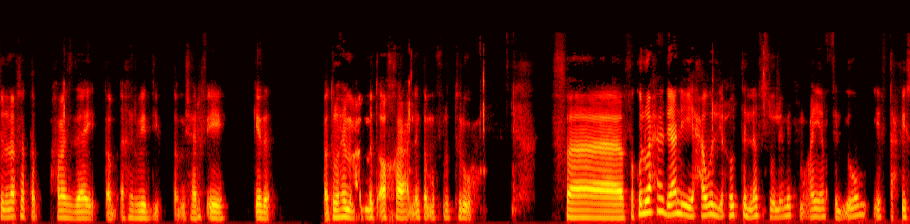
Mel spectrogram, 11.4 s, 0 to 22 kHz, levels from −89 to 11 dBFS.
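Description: No technical faults can be heard anywhere in the speech recording, and the signal stays intact and steady throughout.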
